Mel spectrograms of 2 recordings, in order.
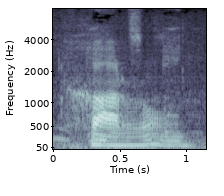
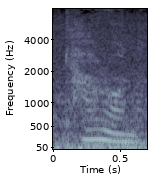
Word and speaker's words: Charon: It's just as you described it, only your pronunciation is a little off. The name you heard wasn't it was Charon. Charon.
